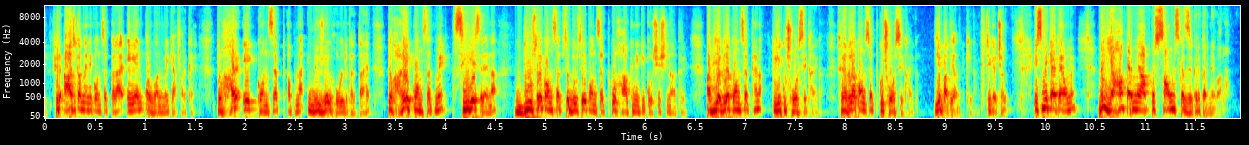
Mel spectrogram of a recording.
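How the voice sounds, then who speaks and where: A man's voice: on the high side, expressive, racing, few pauses, a little mellow, husky, no room sound. A man teaching an English grammar lesson in Hindi, calling his students beta and repeating his points with emphasis, with a Hindi accent on English words.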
